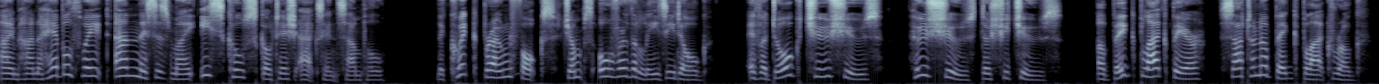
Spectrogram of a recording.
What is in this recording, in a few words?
UK Scottish Accent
